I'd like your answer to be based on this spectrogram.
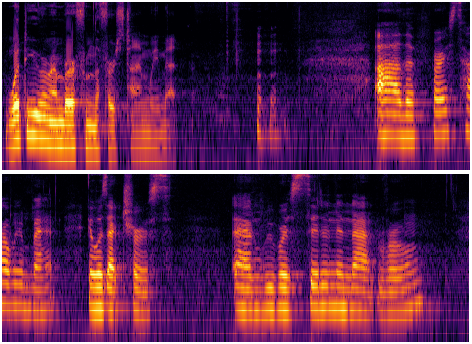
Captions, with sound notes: - What do you remember from the first time we met? - (chuckles) The first time we met, it was at Truth's and we were sitting in that room.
